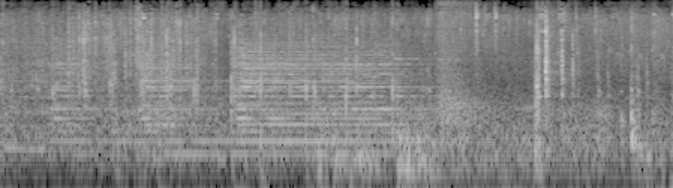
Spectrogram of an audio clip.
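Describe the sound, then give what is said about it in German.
Horse hooves clip-clop steadily as a horse-drawn carriage pulls up in a prison courtyard on a raw May day, with a rolling rumble beneath, ending in a few sharper, louder clops. “an einem unfreundlichen Tag im Mai eine Kutsche auf dem Hof der Bastille vorfuhr.”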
